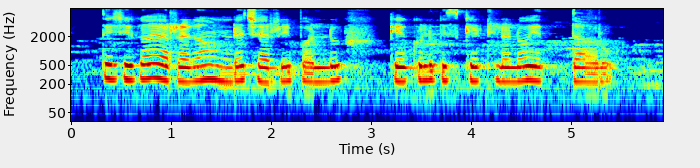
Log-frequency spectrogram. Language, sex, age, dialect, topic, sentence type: Telugu, female, 18-24, Utterandhra, agriculture, statement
